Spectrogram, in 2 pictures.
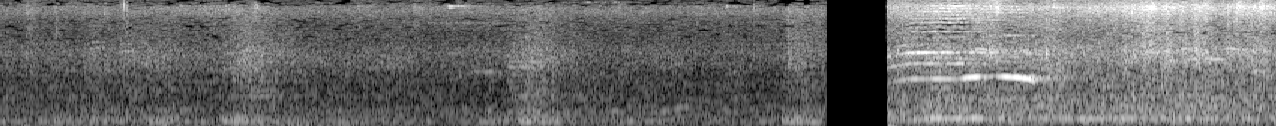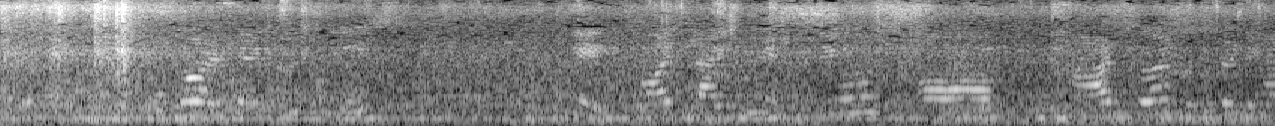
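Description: A crowd of men and women chatters all around.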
